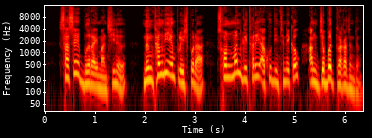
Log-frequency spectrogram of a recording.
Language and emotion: Bodo, angry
